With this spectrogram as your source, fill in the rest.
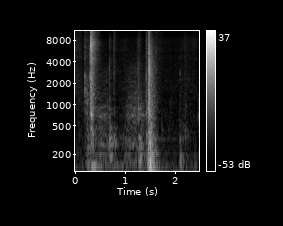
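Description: Dresser drawers in an RV bedroom of a 2022 Cedar Creek 40CBAR destination trailer being opened and closed, a few sharp wooden slides and knocks, with two louder thumps.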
